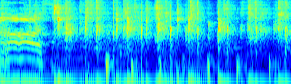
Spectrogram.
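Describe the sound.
A brief voice at the start, then an audience on a show bursts into applause for a man called up on stage: many hands clapping in a dense, steady patter that stays fairly loud to the end.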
